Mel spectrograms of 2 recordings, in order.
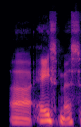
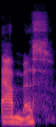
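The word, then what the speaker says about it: Aßmus: Asmus is how you pronounce his name, by the way. That B is not actually a B. It's an S set from German, so it's double S. Okay. Not Abmus, as I called him the entire preview podcast.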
